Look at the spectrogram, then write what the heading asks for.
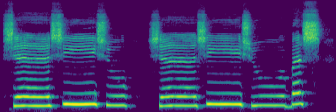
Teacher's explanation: Ja, ji, juaj, syai, syu bas. Syin ini dia satu sifat yang spesial bagi dia iaitu sifat at-tafasiyi iaitu berhamburan anginlah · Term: sifat at-tafashi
